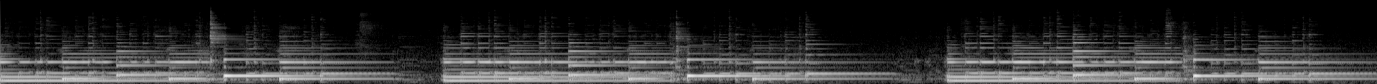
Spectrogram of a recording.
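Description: A solo classical guitar plays a tremolo passage from Tárrega's Recuerdos de la Alhambra, a repeating phrase of rapid, evenly picked notes over a bass line, played through about three times with brief pauses.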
